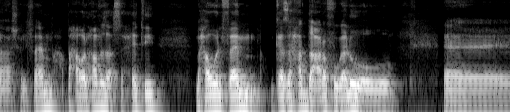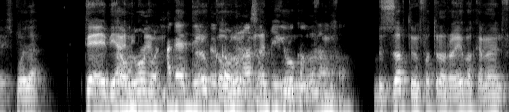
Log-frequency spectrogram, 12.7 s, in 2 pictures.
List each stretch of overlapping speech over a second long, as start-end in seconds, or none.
7.7-10.3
